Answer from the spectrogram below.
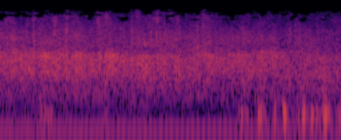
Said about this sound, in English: let's give them a big round of applause as they take their seats back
